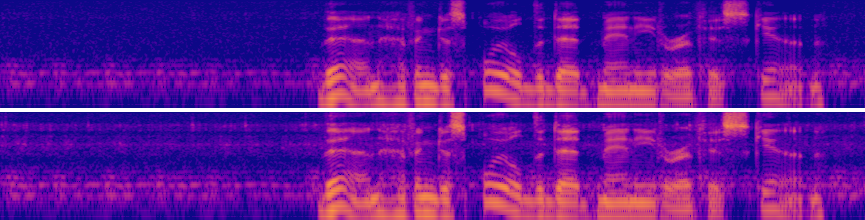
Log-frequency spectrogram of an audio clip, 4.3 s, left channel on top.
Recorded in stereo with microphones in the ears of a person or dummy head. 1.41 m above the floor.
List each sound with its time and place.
0.0 s a fan: 70° right (ahead or behind)
1.6 s a man speaking: 10° right (ahead or behind)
